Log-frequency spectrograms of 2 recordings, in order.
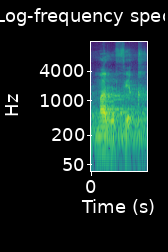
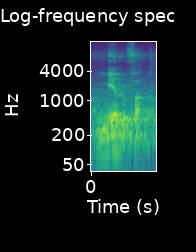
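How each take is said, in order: First: The first vowel is a, the second i. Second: The first vowel is i, the second a. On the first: The speaker calls it wrong. "ketimbang dibalik marfiq" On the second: The speaker calls it right. "Mirfaq dibaca dengan kasrah mim dan fathah fa-nya"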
